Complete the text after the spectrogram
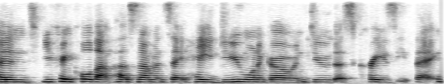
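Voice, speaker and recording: A woman speaks with an English accent at a moderate pace. Her pitch is fairly high, and her intonation stays monotone and flat. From England. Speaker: ocean rower. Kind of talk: casual interview.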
